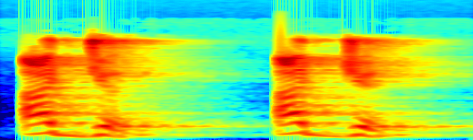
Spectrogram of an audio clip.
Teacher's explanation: جو زبان کا درمیان ہے وہ تالو کی طرف لگ رہا ہے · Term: جیم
